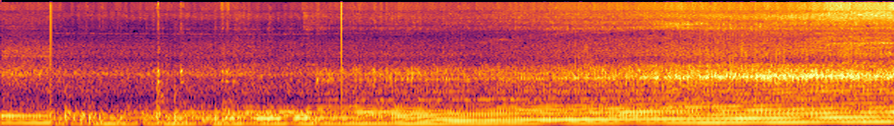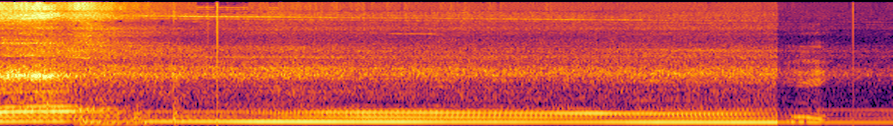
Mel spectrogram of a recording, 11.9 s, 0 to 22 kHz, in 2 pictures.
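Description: A Volkswagen Mk2 car engine running on Speeduino is revved on a dyno, climbing repeatedly in pitch, easing off and rising again. The engine is loud and close, with clattery mechanical texture, and a few words are spoken over it.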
